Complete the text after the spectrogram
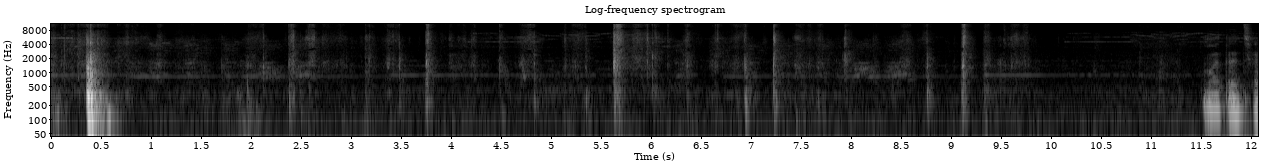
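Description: Playing cards rustle and tap softly as they are handled.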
